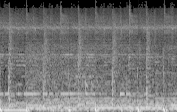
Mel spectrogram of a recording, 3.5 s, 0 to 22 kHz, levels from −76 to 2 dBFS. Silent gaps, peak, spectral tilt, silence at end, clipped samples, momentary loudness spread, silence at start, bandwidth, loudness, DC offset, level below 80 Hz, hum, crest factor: none; 0 dBFS; -4.5 dB/octave; 0 s; under 0.1%; 1 LU; 0 s; over 20 kHz; -12 LUFS; under 0.1%; -22 dBFS; none; 12 dB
